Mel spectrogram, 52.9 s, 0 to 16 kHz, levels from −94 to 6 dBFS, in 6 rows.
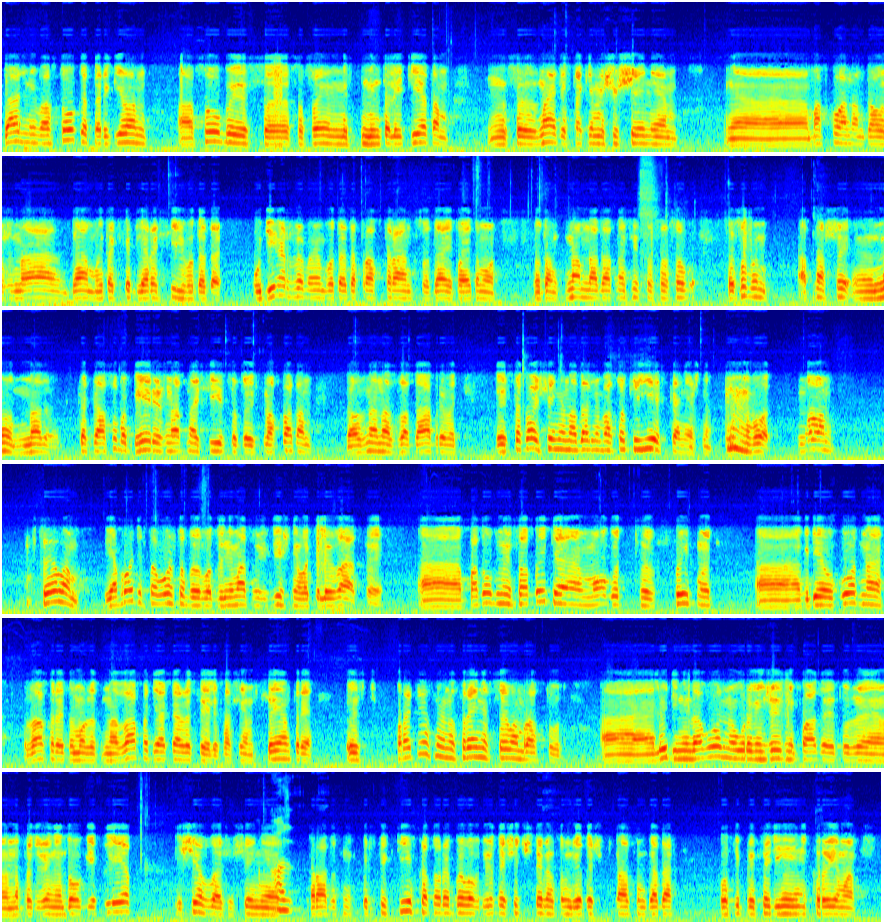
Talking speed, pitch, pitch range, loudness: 140 wpm, 150 Hz, 135-165 Hz, -17 LUFS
